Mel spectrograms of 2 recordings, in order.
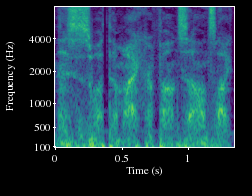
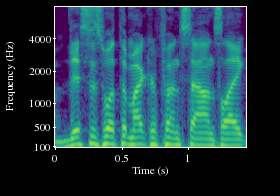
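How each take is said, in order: First: It is spoken in a whisper. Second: It is spoken at a normal volume. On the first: "when I whisper" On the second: "with a normal voice"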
